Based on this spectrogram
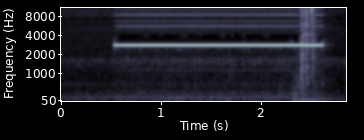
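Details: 2004 Itasca Suncruiser RV, fuel-injected, about 90-96K miles. Key cycled to on without cranking to prime the fuel pump after a fuel filter replacement; a single steady high-pitched beep of about two seconds, the normal key-on chime while the pump primes.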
